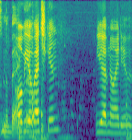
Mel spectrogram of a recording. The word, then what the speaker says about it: Ovechkin: nickname Ovi, but it's Ovechkin, but it's like it's Ovechkin.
